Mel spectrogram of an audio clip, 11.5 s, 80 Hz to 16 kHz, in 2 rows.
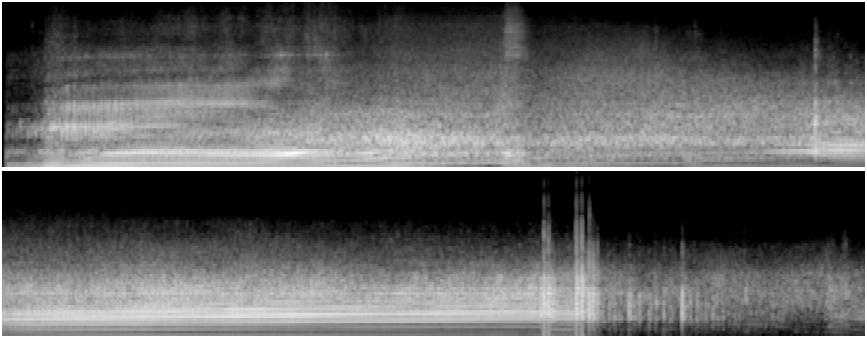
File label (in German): Losfahren R Variant vor OPF, Catback-System Golf VII R Variant; Ohne OPF - Losfahren; cupra r st 5f; Abgasanlage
